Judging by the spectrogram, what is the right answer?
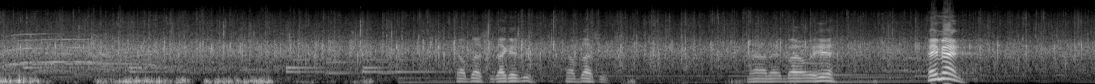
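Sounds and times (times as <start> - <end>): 
audience applause: 0.0 - 10.9
speech: 4.6 - 6.4, 7.5 - 8.6, 9.3 - 9.8.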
